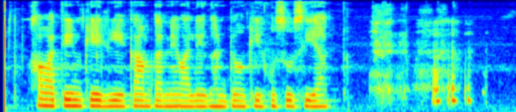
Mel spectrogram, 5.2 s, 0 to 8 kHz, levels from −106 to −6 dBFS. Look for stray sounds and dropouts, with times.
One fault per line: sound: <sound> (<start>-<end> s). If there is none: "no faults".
sound: laugh (3.7-4.9 s)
